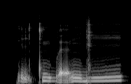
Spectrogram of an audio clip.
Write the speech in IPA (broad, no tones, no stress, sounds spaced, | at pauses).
ɾ ḭ tʲ m b ɛ̰ ŋ ɡ i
